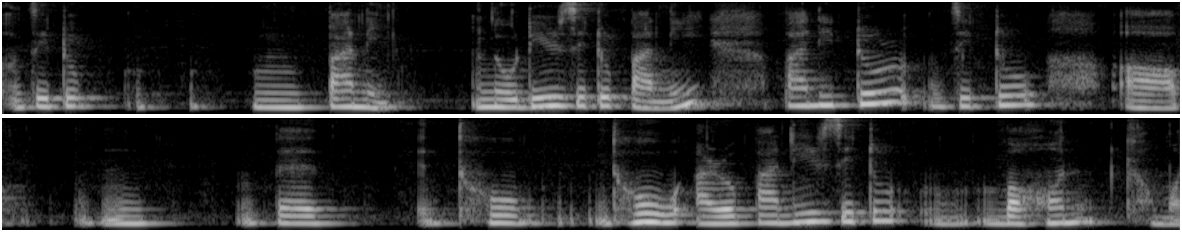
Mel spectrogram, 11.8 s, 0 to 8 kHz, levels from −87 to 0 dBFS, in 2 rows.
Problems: none marked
